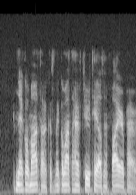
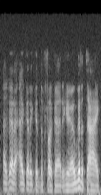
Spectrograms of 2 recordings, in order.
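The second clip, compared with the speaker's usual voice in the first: fast, softer panicked babble; mock panic; 4 dB quieter, much faster than usual. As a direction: scramble to get away. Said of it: "Sukune just freaks the fuck out".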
